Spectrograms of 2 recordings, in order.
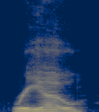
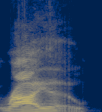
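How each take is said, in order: First: The first syllable is said like 'ree'. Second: The first syllable is said like 'rye'. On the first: This follows the spelling. "it's spelled like Rio Grande" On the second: This is how locals say the name. "everyone around here calls it Rio"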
